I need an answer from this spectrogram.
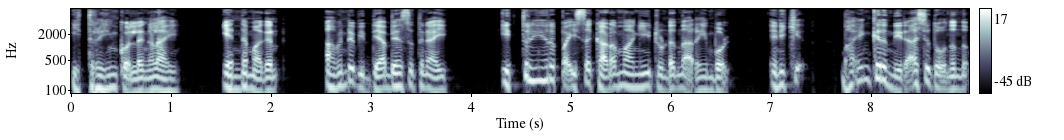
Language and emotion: Malayalam, sad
